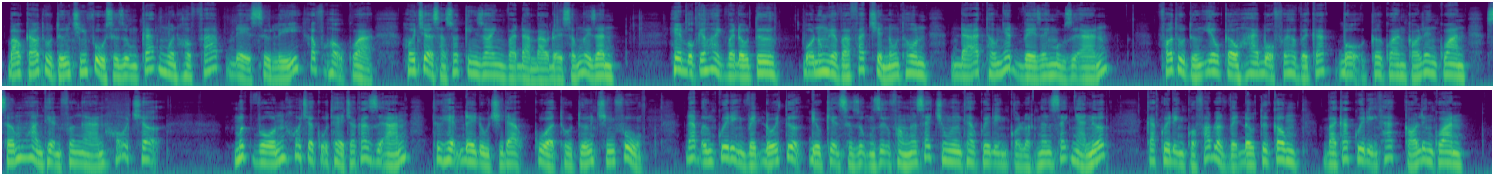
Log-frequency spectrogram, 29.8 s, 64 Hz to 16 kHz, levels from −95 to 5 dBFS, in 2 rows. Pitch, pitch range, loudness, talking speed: 140 Hz, 125-160 Hz, -25 LUFS, 290 wpm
